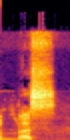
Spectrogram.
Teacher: یہاں پر قلقلہ نہیں ہوگا سین میں کیونکہ سین حروف قلقلہ میں سے نہیں ہے۔ سین کے اوپر جزم تو ہے لیکن سین حروف قلقلہ میں سے نہیں ہے، اس وجہ سے یہاں پر قلقلہ نہیں ہوگا۔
